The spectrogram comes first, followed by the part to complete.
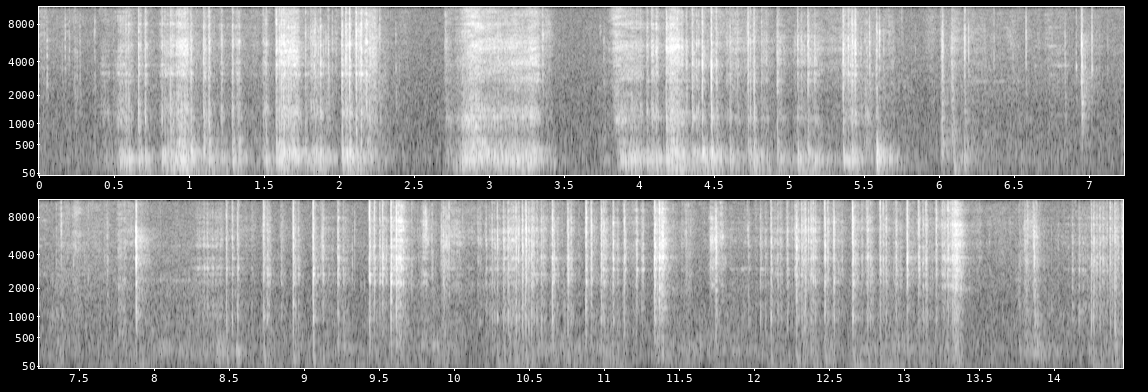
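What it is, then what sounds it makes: Chalk stick being shaved. A solid orange chalk stick, held in the hand, is shaved with a red-handled blade. Four long, gritty scraping strokes with a low, rough body come first, followed by quieter, bright scratches and crisp ticks, with one sharp click near the middle.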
